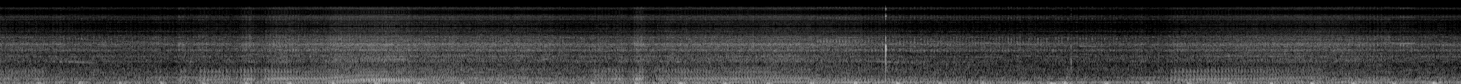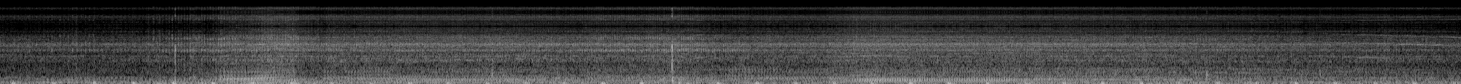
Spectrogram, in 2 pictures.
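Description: Quad bike (ATV) engine running as it is ridden along a rough dirt track, the revs rising and easing off several times. Short knocks and rattles come through now and then.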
